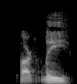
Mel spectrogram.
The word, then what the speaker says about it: Clark Lea: Vanderbilt, I mean, it wasn't a must-win game for Vanderbilt's coach, Clark Lea, or how do you pronounce his name? – Clark Lea. – Clark Lea.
